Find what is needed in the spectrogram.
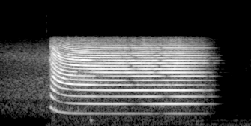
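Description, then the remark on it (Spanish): A single loud air horn blast sounds alone, a steady brassy tone that starts abruptly, holds for about two seconds, then cuts off. “vale a la bocina.”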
